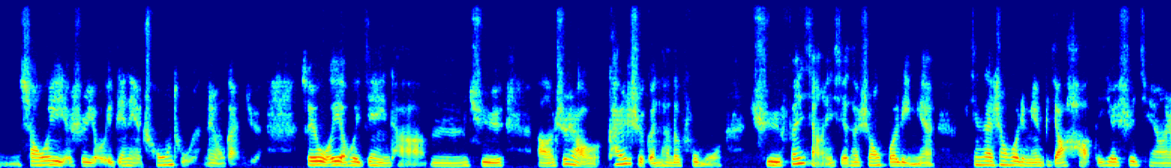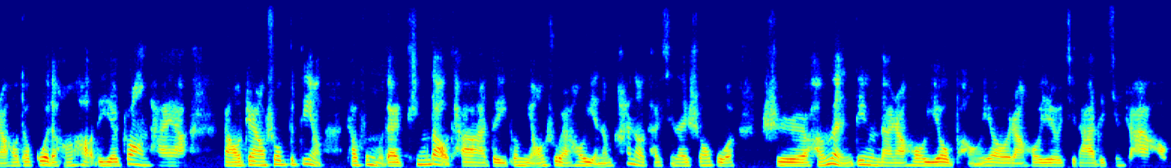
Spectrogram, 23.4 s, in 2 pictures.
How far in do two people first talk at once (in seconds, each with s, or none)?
none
